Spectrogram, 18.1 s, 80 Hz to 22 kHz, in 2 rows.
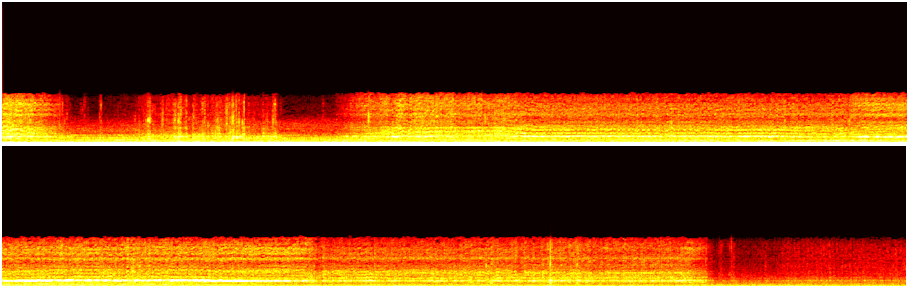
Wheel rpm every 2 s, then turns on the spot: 60, 50, 140, 110, 110, 120, 110, 100, 20.
16-18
